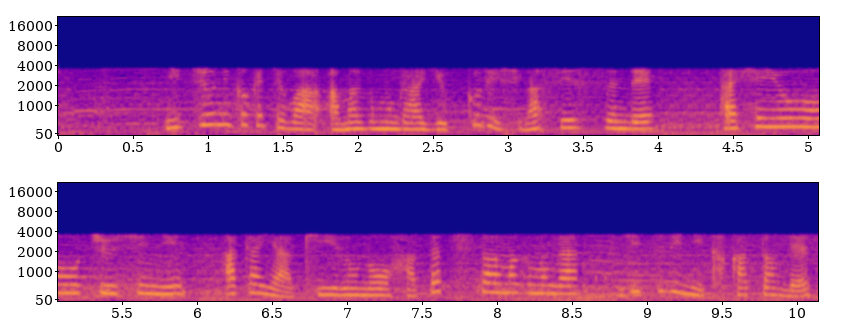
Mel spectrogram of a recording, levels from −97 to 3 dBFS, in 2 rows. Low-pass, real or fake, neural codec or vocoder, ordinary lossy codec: 3.6 kHz; fake; codec, 16 kHz, 0.4 kbps, LongCat-Audio-Codec; none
